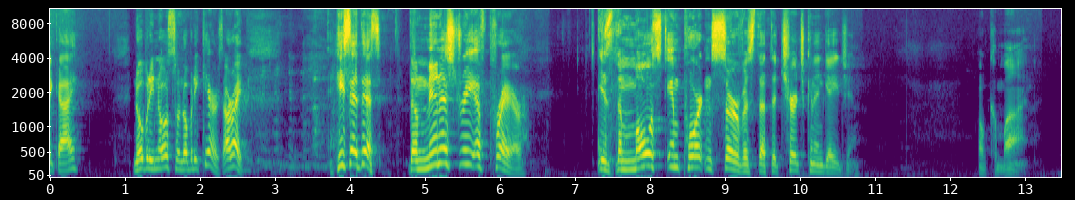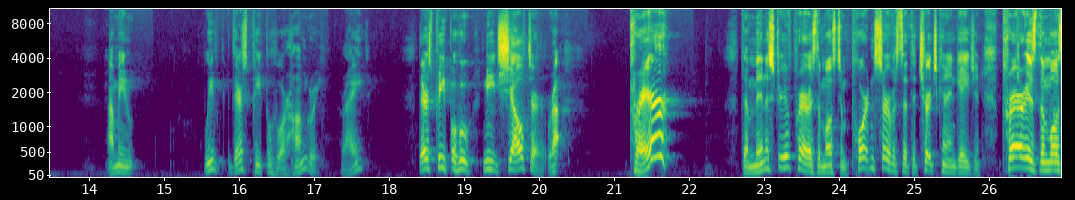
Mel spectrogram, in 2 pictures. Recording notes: This sermon was delivered IN PERSON since the beginning of the Corona Virus pandemic.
